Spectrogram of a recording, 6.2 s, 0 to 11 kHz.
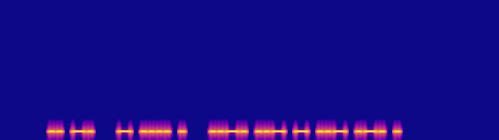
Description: Morse code, heard as a keyed tone, about 25 wpm, 700 Hz. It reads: IN THE FUTURE
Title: Sets of 3 Words 25wpm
